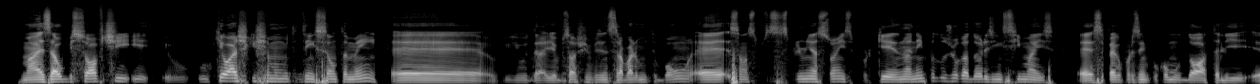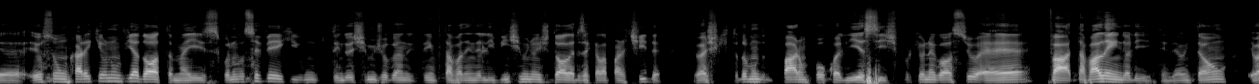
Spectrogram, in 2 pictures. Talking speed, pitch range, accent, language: 220 wpm, 100-125 Hz, Brazilian, Portuguese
